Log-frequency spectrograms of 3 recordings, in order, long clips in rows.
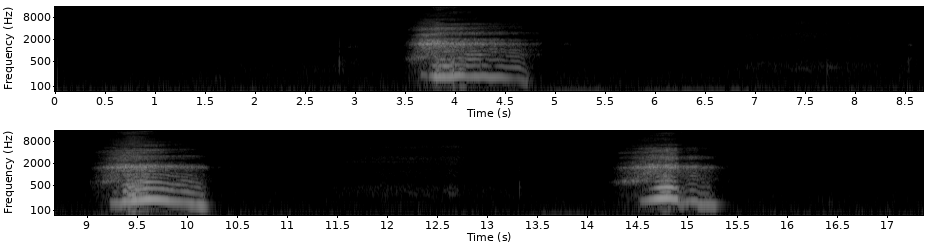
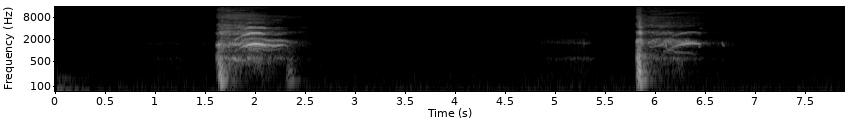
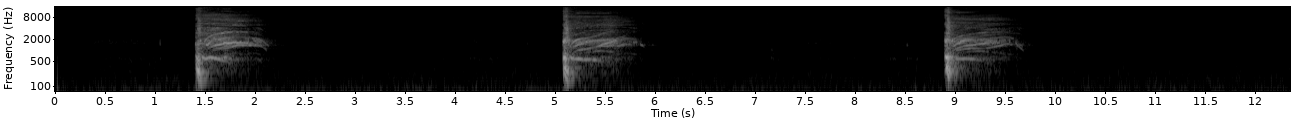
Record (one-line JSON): {"exhalation_length": "17.4 s", "exhalation_amplitude": 1173, "exhalation_signal_mean_std_ratio": 0.34, "cough_length": "7.9 s", "cough_amplitude": 2979, "cough_signal_mean_std_ratio": 0.27, "three_cough_length": "12.4 s", "three_cough_amplitude": 2066, "three_cough_signal_mean_std_ratio": 0.28, "survey_phase": "beta (2021-08-13 to 2022-03-07)", "age": "65+", "gender": "Female", "wearing_mask": "No", "symptom_shortness_of_breath": true, "symptom_fatigue": true, "symptom_onset": "13 days", "smoker_status": "Ex-smoker", "respiratory_condition_asthma": false, "respiratory_condition_other": false, "recruitment_source": "REACT", "submission_delay": "1 day", "covid_test_result": "Negative", "covid_test_method": "RT-qPCR"}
